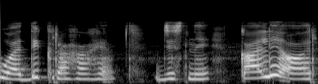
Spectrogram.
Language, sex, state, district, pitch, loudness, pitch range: Hindi, female, Himachal Pradesh, Shimla, 255 Hz, -15 LUFS, 250-295 Hz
